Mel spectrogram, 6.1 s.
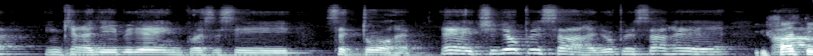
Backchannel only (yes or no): no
